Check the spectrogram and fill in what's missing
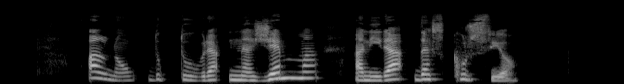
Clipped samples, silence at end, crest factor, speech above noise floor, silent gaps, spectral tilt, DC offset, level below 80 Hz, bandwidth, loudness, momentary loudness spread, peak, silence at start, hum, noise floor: under 0.1%; 1.1 s; 22 dB; 55 dB; none; -4 dB/octave; under 0.1%; -78 dBFS; 11.5 kHz; -26 LUFS; 16 LU; -6 dBFS; 0.9 s; none; -81 dBFS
